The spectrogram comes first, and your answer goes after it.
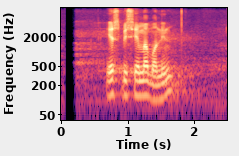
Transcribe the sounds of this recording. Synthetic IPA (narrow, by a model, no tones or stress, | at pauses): esbisʌemabʱʌnin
